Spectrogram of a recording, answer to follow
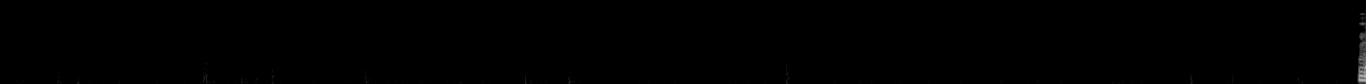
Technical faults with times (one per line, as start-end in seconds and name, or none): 4.96-5.10 playback stall
5.10-5.36 time-compressed catch-up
